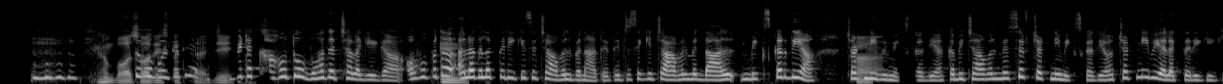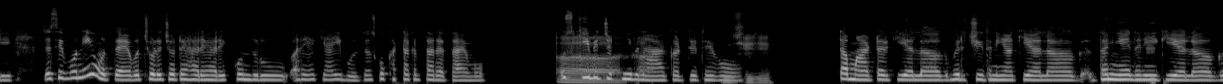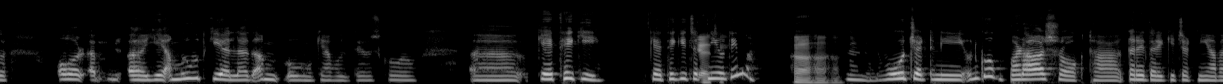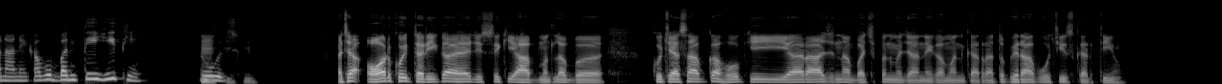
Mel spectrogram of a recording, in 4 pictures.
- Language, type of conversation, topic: Hindi, podcast, आपको किन घरेलू खुशबुओं से बचपन की यादें ताज़ा हो जाती हैं?
- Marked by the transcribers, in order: chuckle; laughing while speaking: "हाँ"; in English: "मिक्स"; in English: "मिक्स"; in English: "मिक्स"; tapping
